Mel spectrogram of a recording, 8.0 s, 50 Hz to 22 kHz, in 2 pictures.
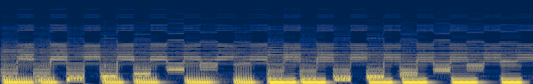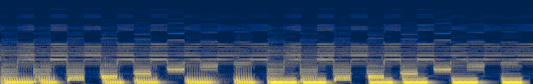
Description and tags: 8 bit game loop 001 simple mix 2 short 120 bpm
8, 8bit, 8-bits, beat, bit, bpm, drum, electronic, free, game, gameboy, gamemusic, loop, loops, mario, nintendo, sega, synth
